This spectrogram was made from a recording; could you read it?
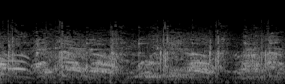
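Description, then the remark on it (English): A large crowd of protesters at a rally chanting "the people, united, will never be defeated", many voices shouting in unison at a steady, loud level with rhythmic swells and no break for the whole stretch. “Protesters chanted around them, saying the people, united, will never be defeated.”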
